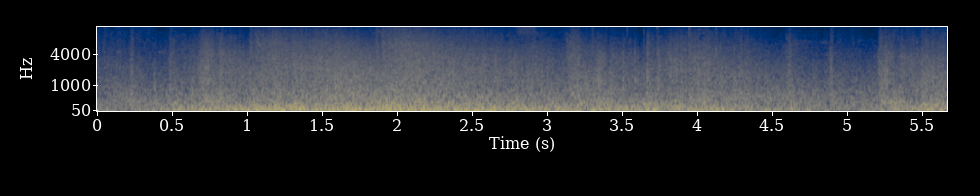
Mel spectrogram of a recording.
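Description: Dense, continuous rumbling gunfire and artillery from a WARNO wargame battle fill the scene at a steady loud level, with no separate clear shots standing out.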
